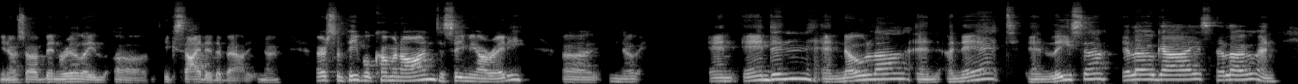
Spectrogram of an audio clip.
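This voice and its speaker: A man with a Southern US accent speaks at a moderate pace in a high, bright and sharp voice. His pitch swings very widely on a very clean recording with a silent background. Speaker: health educator, iridologist. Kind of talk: live stream talk. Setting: live video stream. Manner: hesitant, many fillers.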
